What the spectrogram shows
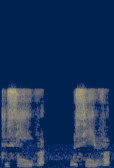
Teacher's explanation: when i say for example the word receive receive i stress the last part or the last syllable of this word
